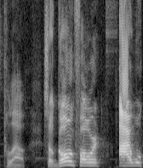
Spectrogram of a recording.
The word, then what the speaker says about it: Pelle: that in an interview with pel Larson he pronounced his name pel I've had some people say it's p I've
